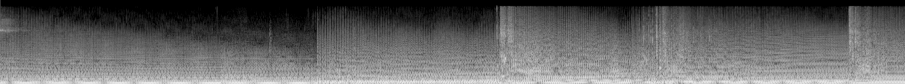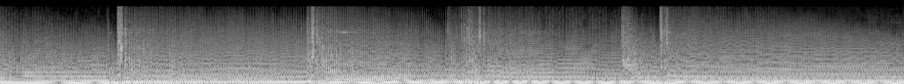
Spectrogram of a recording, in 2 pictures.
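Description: Loud, distorted rock music in an instrumental passage: heavy sustained low guitar and bass tones, with crashing chords or cymbal hits struck every two seconds or so.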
